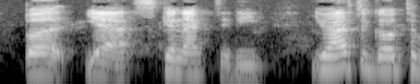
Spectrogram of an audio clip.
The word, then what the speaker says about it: Schenectady: Kate oh yeah Duncan it's pronounced Schenectady just connect to the sky neck tuddy I know it looks like I don't even know what it looks like but yes Schenectady you have to go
